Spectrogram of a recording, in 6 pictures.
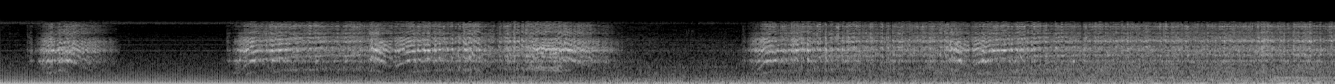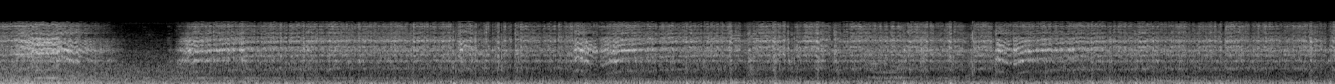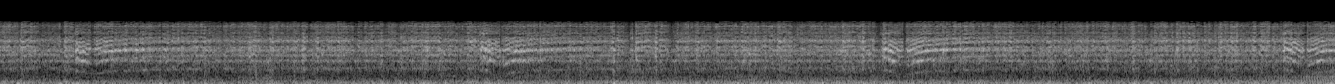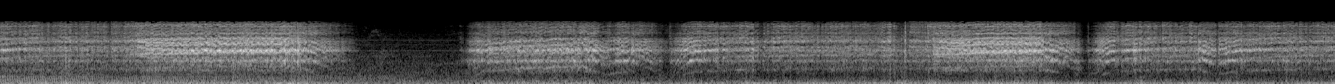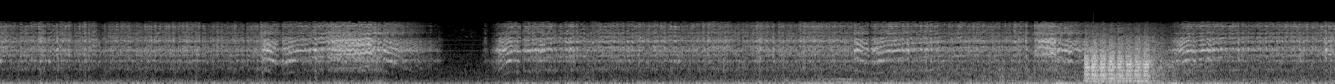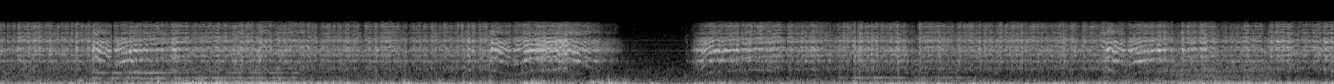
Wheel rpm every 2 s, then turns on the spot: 30, 60, 160, 70, 150, 180, 200, 120, 170, 190, 180, 190, 190, 190, 180, 190, 190, 180, 180, 190, 180, 140, 80, 130, 190, 140, 180, 190, 110, 130, 200, 180, 70, 190, 180, 190, 80, 170, 190, 180.
6-8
